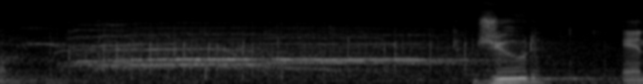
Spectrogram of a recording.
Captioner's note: audience cheering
